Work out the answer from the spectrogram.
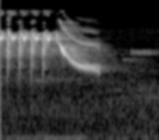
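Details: Short goldfinch song fragment: a quick string of about five high chirps followed by a thin, descending slurred whistle, then silence.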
